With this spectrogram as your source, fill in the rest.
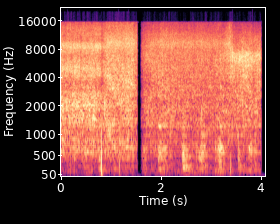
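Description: Ground ginger, garlic and dried red chilli paste fries in a hot pan for a cauliflower and potato dish, giving a loud, steady sizzle with brief stirring scrapes and a short break partway through.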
